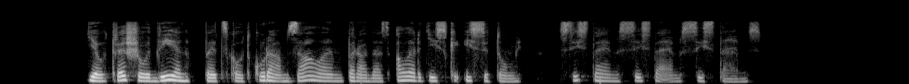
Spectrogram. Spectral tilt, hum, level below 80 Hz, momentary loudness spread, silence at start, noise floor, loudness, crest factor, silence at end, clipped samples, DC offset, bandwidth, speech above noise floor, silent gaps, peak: -5 dB/octave; none; -62 dBFS; 16 LU; 0.9 s; under -90 dBFS; -20 LUFS; 20 dB; 1.5 s; under 0.1%; under 0.1%; 8 kHz; over 70 dB; 1.96-2.05 s, 5.24-5.36 s, 5.45-5.59 s; 0 dBFS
